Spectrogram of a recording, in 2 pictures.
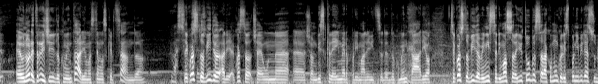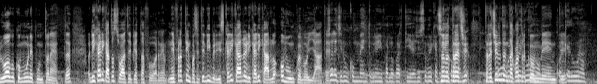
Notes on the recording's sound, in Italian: In questa puntata live a Parco Sempione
